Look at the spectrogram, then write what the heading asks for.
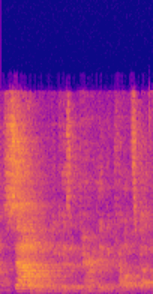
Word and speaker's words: Samhain: In Northern Europe, natives would meet it head-on with the festival of Samhain, actually pronounced Samhain, because apparently the Celts got their W upside down.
